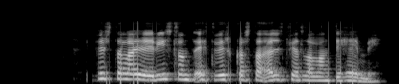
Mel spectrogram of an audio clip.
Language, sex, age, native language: Icelandic, female, 50-59, Icelandic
